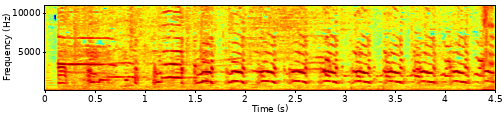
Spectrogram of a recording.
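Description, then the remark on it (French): A seagull cries in a fast, steady series of loud, nasal squawks, each call repeating in quick rhythm over a low background rumble, with no voices. “Alors pour ceux qui l'ignorent, hein, le cri de la mouette, c'est ça.”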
